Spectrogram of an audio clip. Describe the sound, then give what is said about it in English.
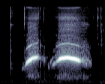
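A two-part wolf whistle: a short rising note, a brief pause, then a longer sustained note that arcs and falls away. Clear, loud and tonal, with no talking over it. “Did I just cat call December?”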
